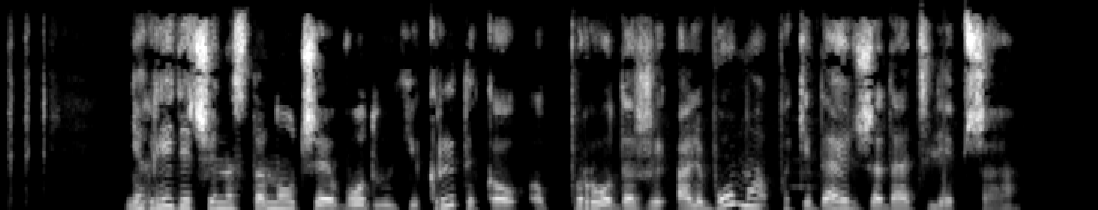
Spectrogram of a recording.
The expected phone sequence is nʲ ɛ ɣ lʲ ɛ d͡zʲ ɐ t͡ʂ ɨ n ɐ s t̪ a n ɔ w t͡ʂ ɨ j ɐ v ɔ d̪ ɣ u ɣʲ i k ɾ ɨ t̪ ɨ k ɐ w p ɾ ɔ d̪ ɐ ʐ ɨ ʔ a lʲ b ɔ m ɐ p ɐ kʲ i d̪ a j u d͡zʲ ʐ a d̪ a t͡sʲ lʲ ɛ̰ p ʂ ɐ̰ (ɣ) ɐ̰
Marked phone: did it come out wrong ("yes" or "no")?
no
